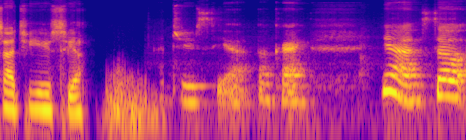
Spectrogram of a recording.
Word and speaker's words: ageusia: Uh, yeah, it's Adiusia.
